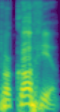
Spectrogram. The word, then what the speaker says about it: Prokofiev: you're Russian Sergei what Sergei Brooke yeah Brook Prokofiev for coffee okay so now there's a sinister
